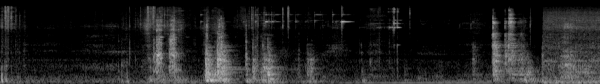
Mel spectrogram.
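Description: Metal clinks and clanks of steel tow bar hardware, pins and clips being pushed through and fastened at the base plate brackets. It comes as a handful of separate knocks, the loudest about two seconds in.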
